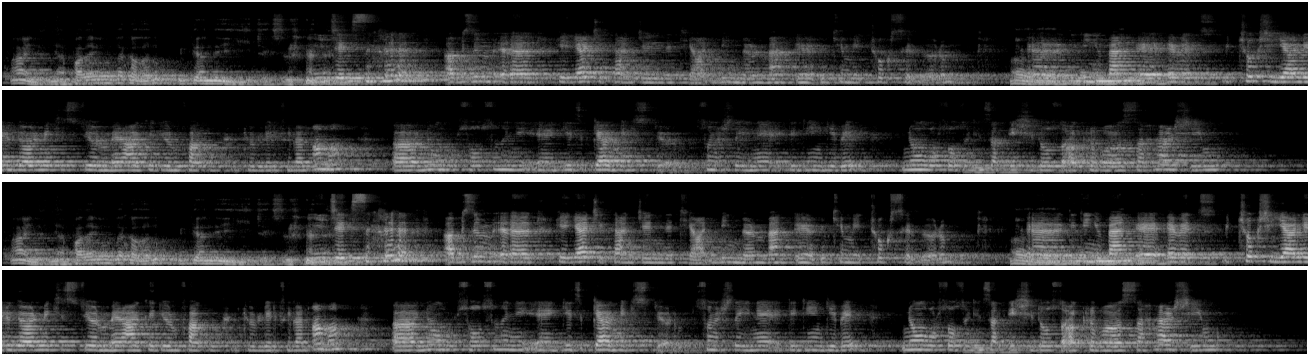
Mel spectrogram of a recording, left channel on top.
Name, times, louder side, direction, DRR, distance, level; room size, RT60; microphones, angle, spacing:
voice 1, 0.1-3.3 10.1-11.3 22.7-23.0, left 1 dB, ahead, 6 dB, 0.5 m, -25 dB
voice 2, 3.0-9.5 10.2-16.5 17.0-21.6 22.1-25.2, right 1 dB, 40° right, 7 dB, 0.7 m, -25 dB
8.1 x 6.3 x 5.9 m, 2.4 s
head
